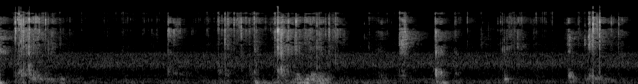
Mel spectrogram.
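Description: A small knife cuts flakes from the surface of a hand-size solid purple and white striped soap bar. Each pass gives a short, bright, crisp scraping crackle that dies away almost at once. The cuts come in irregular bursts over a faint, steady midrange hum.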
